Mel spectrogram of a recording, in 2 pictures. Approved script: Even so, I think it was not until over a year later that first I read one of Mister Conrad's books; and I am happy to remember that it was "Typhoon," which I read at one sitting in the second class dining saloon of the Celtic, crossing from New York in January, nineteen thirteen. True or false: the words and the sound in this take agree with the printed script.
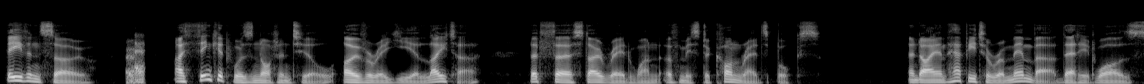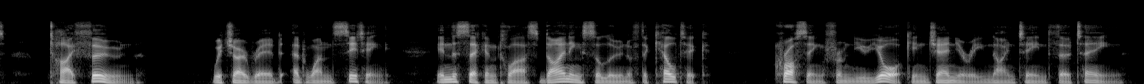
false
